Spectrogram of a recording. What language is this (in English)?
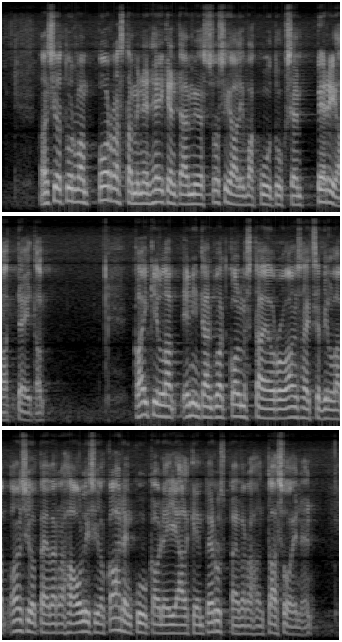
Finnish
